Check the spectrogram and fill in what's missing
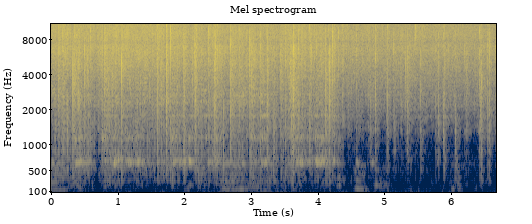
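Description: Garlic sizzles and crackles steadily in a hot pan over medium heat, with soft scraping stirs cutting through the continuous frying hiss, close up and with no voices.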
